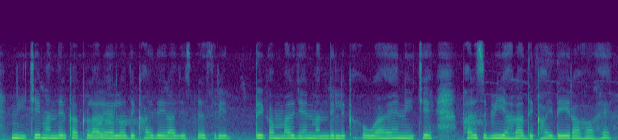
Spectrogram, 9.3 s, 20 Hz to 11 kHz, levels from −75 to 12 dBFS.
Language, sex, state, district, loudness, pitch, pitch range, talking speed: Hindi, female, Bihar, Begusarai, -15 LUFS, 210 Hz, 205-215 Hz, 170 wpm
